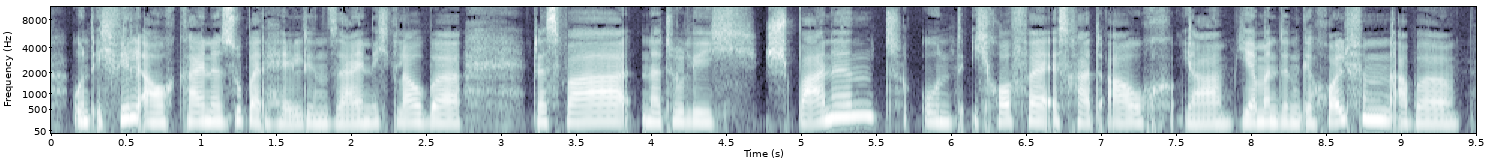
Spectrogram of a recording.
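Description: A woman's voice: mid-range voice, no echo, clean studio sound. Reflective Ukrainian woman with a Russian-native accent. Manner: reflective, searching for words. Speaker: interview guest, author and doctor. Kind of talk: conversational interview answers.

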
